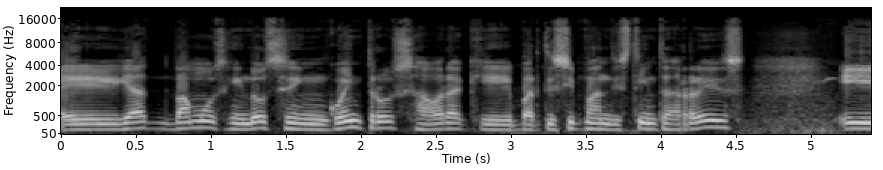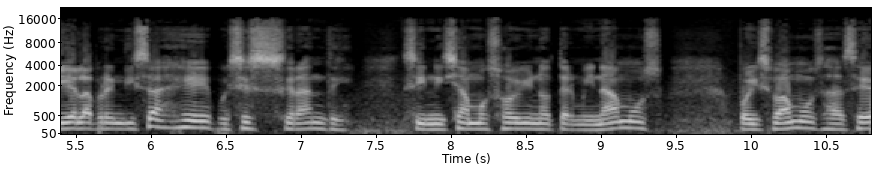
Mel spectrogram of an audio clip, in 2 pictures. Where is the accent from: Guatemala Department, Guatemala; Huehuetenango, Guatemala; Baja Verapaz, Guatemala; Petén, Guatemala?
Baja Verapaz, Guatemala; Culco; vengo de Culco, Baja Verapaz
